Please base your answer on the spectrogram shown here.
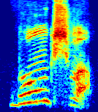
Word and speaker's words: भुङ्क्ष्व: 11वें अध्याय के 33वें श्लोक में ये जो है जित्वा शत्रुन भुंक्ष्व, जो अंग ऐसा उच्चारण होता है ना, उस तरह से ये शब्द है वास्तव में, तो उसे कुछ अलग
